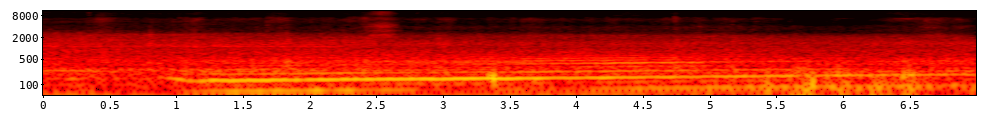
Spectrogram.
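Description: Car engine running close by at a steady pitch, in street traffic, starting about a second in after a louder passing vehicle has faded.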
